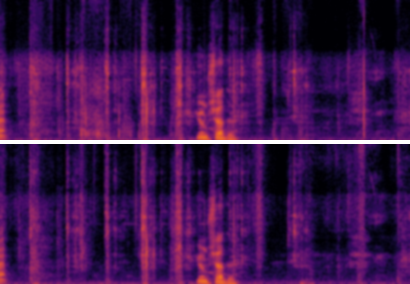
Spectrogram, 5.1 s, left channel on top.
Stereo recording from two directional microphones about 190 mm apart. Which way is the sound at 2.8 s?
10° right (ahead or behind).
